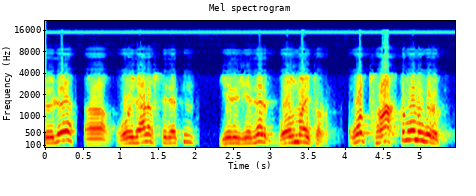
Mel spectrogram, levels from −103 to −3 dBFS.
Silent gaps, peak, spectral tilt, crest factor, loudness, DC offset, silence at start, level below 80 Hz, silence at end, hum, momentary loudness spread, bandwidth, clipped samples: none; -4 dBFS; -6.5 dB/octave; 12 dB; -17 LUFS; under 0.1%; 0 s; -62 dBFS; 0.15 s; none; 11 LU; 16 kHz; under 0.1%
